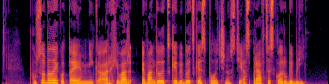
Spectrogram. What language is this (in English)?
Czech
